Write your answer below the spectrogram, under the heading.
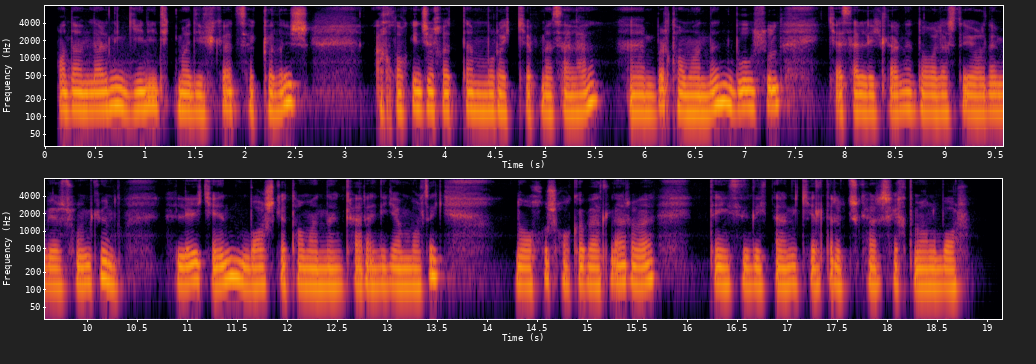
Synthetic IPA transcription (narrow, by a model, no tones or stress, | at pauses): ɒd̪amlaɾnɪɡʲe̞ne̞̰t̪ʰɪ̥k̚ʲmod̪ɪfi̥kʰat̪sijaqʰɨlˠɪʃ | a̰χlˠɒqijd͡ʒɪhat̪ːanmʊɾakʲʰːapmasala | bɪɾt̪ʰɒmand̪anbʊʊsʊlˠkʲʰasalːɪkʲʰlaɾnɪd̪ɒlaʃt̪ʰajɒɾd̪ambe̞ɾɪʃmʊmkʲʰɪn | le̞kʲʰɪnbɒʃqɑt̪ʰɒmand̪anqʰɑɾad̪ɪɡʲanbolˠsakʲ | nɒχʊʃɒqʰɨbat̪ʰlʔaɾvat̪ʰeŋʲsɪzlɪkʲlaɾnɪkʲʰe̞lt̪ʰɪɾɪp̚t͡ʃʰɨ̥qʰɑɾɪʃeχt̪ʰɪmɒlɪbɒɾ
